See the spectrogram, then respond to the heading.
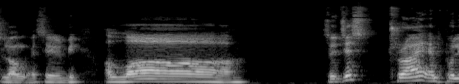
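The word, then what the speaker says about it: الله: of Allah, we said if there's a fatha before it, you pronounce the Lam of Allah with a full mouth. So it will be Allah. It won't be Allah. So you pronounce with a full mouth, Allah.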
